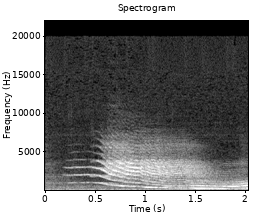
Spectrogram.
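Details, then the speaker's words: Very squeaky door hinge before lubrication with 3-in-1 oil: a loud, wavering squeal sliding downward in pitch as the door swings. "Okay, we have a really squeaky door here."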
